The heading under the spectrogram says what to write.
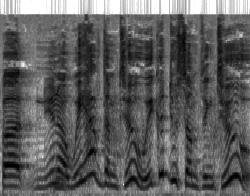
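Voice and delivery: put-on Russian accent. Retelling Russia's vague threats to retaliate, the speaker talks in a Russian accent. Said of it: "Doing it good".

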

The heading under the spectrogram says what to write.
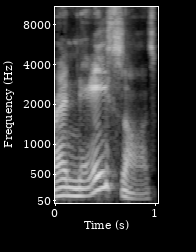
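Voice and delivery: Rochester-style speech. Comparing how people say Renaissance there: nasal Rochester accent Renaissance. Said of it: "That's basically a Rochester accent. my nasally accent right there".

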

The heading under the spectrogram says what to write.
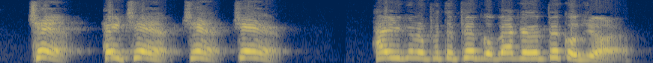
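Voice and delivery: put-on very high, fast, rattled-off vintage sports-reporter accent. Retelling a news conference after a 30-point loss, old-timey reporter accent. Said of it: "the old-timey sports reporter comes on in his accent and goes".

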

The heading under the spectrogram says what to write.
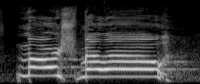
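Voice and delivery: put-on high, slow, drawn-out little kid yell.

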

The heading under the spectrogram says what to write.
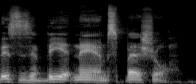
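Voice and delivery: put-on Southern drawl. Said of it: "a gentleman with a southern accent".

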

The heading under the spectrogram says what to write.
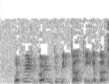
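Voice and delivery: put-on Indian accent. Host opening a roundtable discussion when someone calls out an accent: indian accent. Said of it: "Indian accent!".

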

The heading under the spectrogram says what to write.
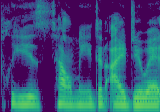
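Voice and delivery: mock heavy breathing and crying, pleading. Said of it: "she's breathing really heavy and crying".

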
